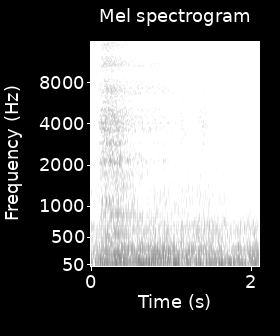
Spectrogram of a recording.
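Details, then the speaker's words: Stethoscope listening to the anterior chest during a lung assessment using the ladder method, with the patient taking deep breaths in and out: soft, even air exchange with no crackles or wheezes, normal breath sounds. "I'm going to be listening for anything that sounds have normal um it should just be an even error exchange no crackles or we should be noted"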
